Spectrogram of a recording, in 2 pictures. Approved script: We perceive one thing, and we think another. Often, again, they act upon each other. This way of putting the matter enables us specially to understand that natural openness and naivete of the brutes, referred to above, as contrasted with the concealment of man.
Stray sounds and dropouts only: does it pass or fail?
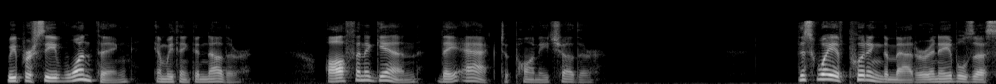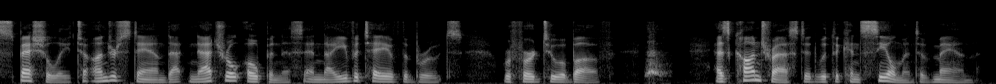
fail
